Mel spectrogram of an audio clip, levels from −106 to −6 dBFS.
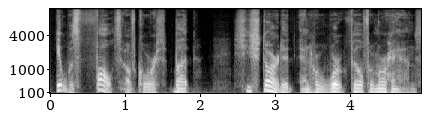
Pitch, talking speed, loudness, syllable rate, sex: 125 Hz, 180 wpm, -19 LUFS, 4.5 syllables/s, male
